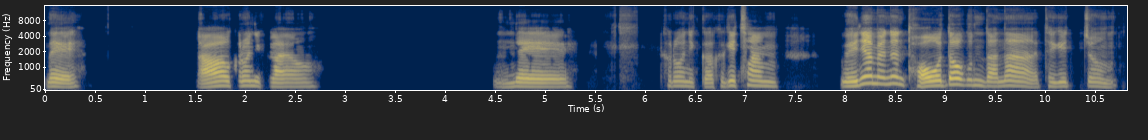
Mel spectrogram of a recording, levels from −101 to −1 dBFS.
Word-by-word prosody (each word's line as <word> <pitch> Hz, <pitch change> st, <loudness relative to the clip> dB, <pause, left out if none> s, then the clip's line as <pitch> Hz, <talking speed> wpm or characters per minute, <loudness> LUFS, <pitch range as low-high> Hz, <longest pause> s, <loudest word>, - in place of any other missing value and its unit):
네. 170 Hz, 0 st, -2 dB, 1.1 s
아 200 Hz, +4 st, +4 dB
그러니까요. 175 Hz, -4 st, -4 dB, 1.7 s
네. 165 Hz, 0 st, -2 dB, 0.8 s
그러니까 195 Hz, -5 st, -8 dB
그게 190 Hz, +5 st, -2 dB
참 205 Hz, -4 st, -2 dB, 0.6 s
왜냐면은 285 Hz, +8 st, +5 dB
더더군다나 205 Hz, -3 st, +2 dB
되게 180 Hz, 0 st, -5 dB
좀 180 Hz, -5 st, -8 dB
185 Hz, 150 characters per minute, -24 LUFS, 170-210 Hz, 1.7 s, 왜냐면은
